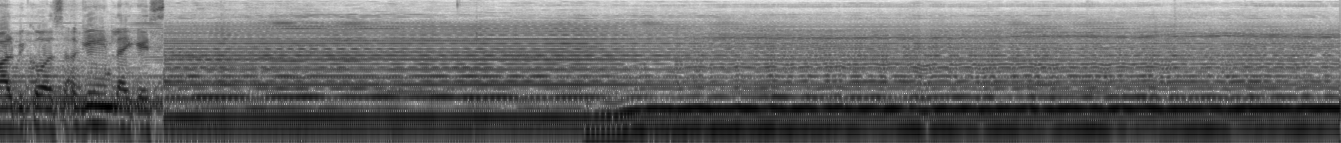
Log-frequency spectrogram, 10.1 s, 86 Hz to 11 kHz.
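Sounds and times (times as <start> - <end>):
harmonium: 0.0 - 10.0
tanpura drone: 0.0 - 10.0.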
